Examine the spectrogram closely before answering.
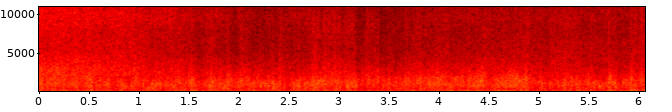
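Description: Ocean surf breaking on a sandy beach, with steady wind buffeting the microphone as a low rumble.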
